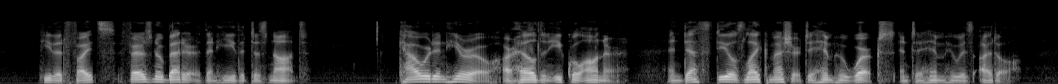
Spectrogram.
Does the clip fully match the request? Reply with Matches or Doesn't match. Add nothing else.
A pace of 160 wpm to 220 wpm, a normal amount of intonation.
Matches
